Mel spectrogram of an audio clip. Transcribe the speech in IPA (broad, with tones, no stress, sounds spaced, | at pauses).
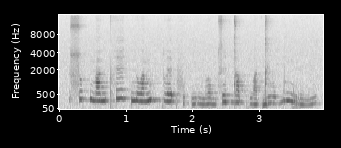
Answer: s u˦˥ k̚ ŋ a˦˥ n pʰ eː˥˩ k̚ n u˧ a̯ ŋ ɯ˦˥ k̚ p l e˦˥ ʔ f ɯ˨˩ k̚ ŋ ɯ˨˩ ŋ l o˨˩ m s i˦˥ ʔ d a˥˩ p̚ k w a˨˩ k̚ d iː˧ w b ɯ˥˩ ŋ r iː˩˦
